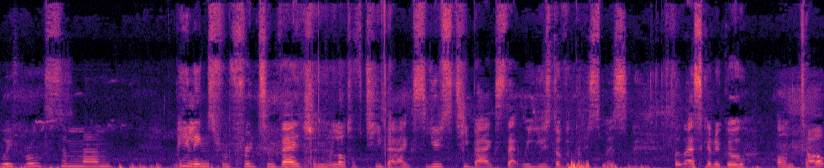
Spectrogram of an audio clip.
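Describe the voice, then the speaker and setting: Noticeable background noise behind a woman with a French accent, talking at a moderate pace. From France. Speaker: allotment vlogger. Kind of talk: casual vlog chat. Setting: outdoors.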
